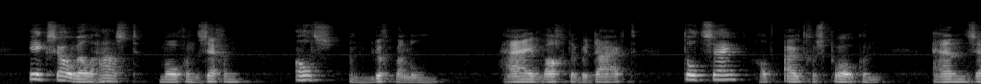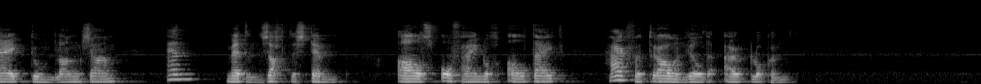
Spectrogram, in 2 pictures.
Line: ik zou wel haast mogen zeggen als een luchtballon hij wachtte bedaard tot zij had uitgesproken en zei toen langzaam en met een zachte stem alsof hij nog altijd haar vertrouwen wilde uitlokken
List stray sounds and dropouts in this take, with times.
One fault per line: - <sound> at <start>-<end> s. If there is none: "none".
none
